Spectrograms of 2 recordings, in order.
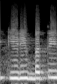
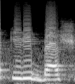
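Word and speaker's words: Kiribati: रही थी किरिबती आइलैंड, ये किरिबती नहीं है, इसकी प्रोनाउंसिएशन जो है किरिबैश है, किरिबैश।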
